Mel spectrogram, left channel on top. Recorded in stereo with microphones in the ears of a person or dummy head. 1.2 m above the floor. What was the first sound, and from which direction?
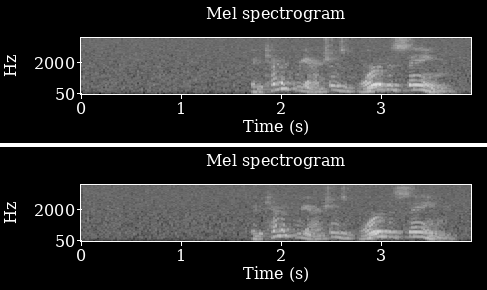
A man speaking, 50° left (ahead or behind).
